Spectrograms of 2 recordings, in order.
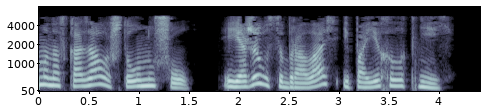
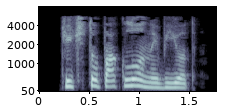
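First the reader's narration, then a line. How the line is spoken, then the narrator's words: Angry. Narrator (Russian): сказала она сердито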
